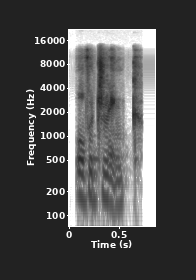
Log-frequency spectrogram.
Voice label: "overdrink", Indian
